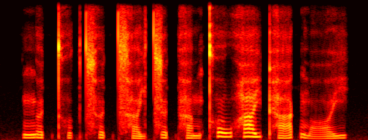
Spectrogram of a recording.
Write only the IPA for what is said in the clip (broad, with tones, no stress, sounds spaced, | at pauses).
ŋ ɵ˨˥ t̚ t̪ʰ ʊ˨ k̚ t͡sʰ ɵ˧ t̚ t͡sʰ ɐ˨˩ j t͡s ɵ˧ t̚ h ɐ˨ m kʰ o˥ w h aː˥ j pʰ aː˨˥ k̚ m ɔː˨˥ j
